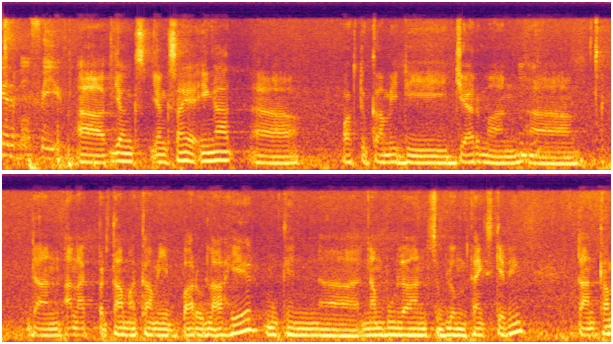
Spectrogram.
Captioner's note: non-english speech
